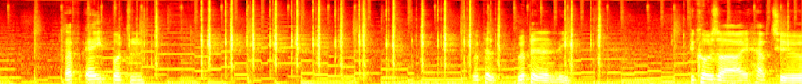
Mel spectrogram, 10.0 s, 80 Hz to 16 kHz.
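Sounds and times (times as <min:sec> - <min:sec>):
background music: 0:00.0 - 0:10.0
keyboard key tapping: 0:01.8 - 0:06.4, 0:07.1 - 0:07.6.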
